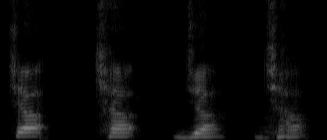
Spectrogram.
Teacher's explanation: जिन वर्णों के उच्चारण में जिह्वा का मध्य यानी बीच का भाग तालु से स्पर्श करता है उन्हें तालव्य वर्ण कहते हैं।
